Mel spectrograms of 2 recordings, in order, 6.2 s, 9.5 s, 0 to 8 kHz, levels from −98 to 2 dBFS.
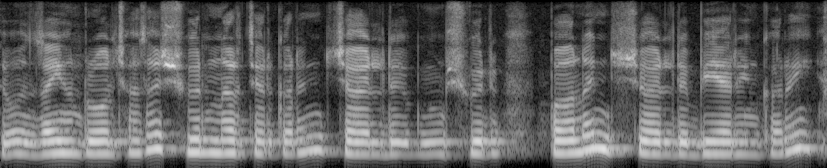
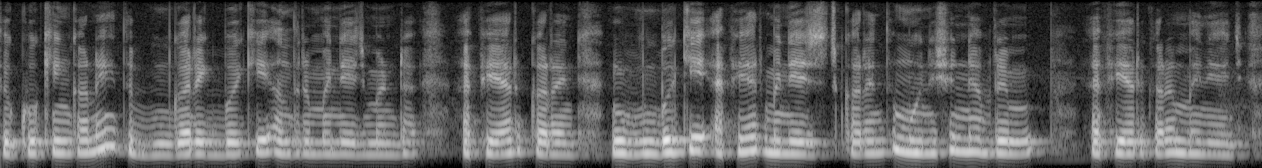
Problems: background sounds at intervals, background conversations at intervals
